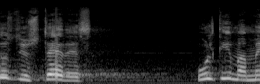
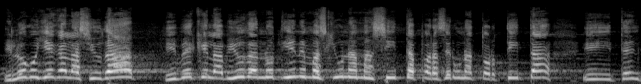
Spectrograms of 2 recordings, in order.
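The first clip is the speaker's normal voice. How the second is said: loud, driving sermon delivery, pitch raised; full-force preacher building the story; fervent preaching; 6 semitones higher, 6 dB louder than usual. Acted. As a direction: preach it with rising fire.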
